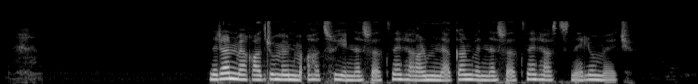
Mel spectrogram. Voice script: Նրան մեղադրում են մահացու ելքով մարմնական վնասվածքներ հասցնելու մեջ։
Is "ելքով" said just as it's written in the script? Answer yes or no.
no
